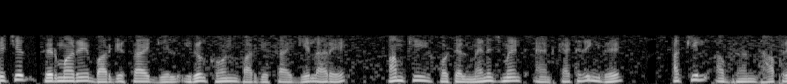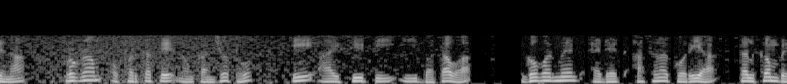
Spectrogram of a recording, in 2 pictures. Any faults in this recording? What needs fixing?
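Overdone noise removal runs through the whole clip. The suppressor is cutting individual frequency bands whenever they sit close to its noise estimate, so the background drops and breaks up into twinkling specks, and the quieter parts of the speech are removed along with it. The call path is narrowband, with nothing heard above 4 kHz as fits G.711. Reduce the suppression strength or switch to a gentler mode so that low-level speech detail survives.

Comfort noise in place of the background is heard twice: from 6.46 to 6.56 s, for 100 ms, and from 12.88 to 13.08 s, for 200 ms. In both gaps the background, which sits about 37 dB below the loud passages, is replaced by a steady, featureless hiss. The level drops by about 7 dB in the first gap and about 12 dB in the second, and detail returns when sound resumes. This is likely discontinuous transmission, with the receiver synthesising noise during pauses flagged by the voice detector. 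Disable DTX on the sender, or tune the comfort-noise level to match the real background.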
